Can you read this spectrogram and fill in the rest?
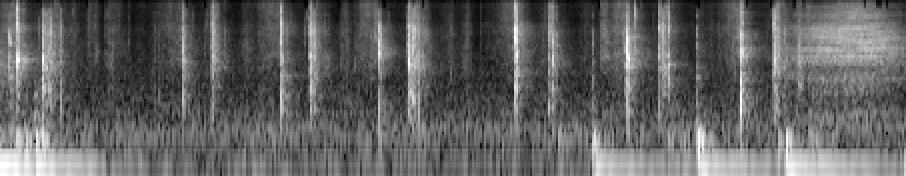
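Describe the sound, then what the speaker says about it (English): Tarot cards are shuffled by hand, with repeated crisp riffling snaps in an uneven rhythm, close and fairly quiet, with no talk. "One more shuffle."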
